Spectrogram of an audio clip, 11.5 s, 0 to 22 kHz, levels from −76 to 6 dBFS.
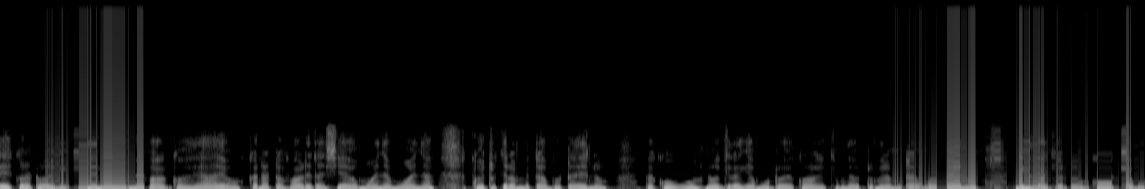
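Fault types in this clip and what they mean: Robotic sound from repeated short buffers: From 0.46 to 1.44 s, and again from 8.91 s to the end of the clip, the speech becomes a rigid, metallic buzz locked at 100 Hz that still loosely follows the syllables. The likely cause is audio arriving too seldom, so the software keeps replaying its last fragment of about 10 ms to fill the gaps. Most of the real signal in those spans is skipped rather than heard.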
